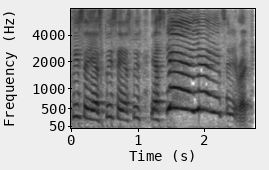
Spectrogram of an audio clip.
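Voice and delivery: high, breathless mock pleading for a yes; pleading eager hope. Product manager silently begging the tester, high mock pleading. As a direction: beg under your breath like an anxious product manager. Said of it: "you're secretly saying".

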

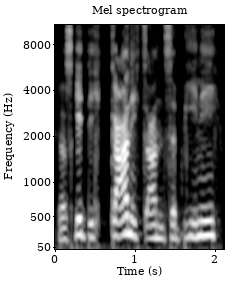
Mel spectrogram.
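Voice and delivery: loud, indignant snap; heated, forceful retort; angry snarl. A narrator's reading. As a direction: snap back at a taunt. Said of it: "fauchte Ron".

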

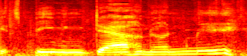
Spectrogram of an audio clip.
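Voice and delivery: drawn out, climbing into a high giggle; playful rising squeal. Pretend. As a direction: stretch it slowly upward till it breaks into squealed laughter. Playful reaction to sun coming out.

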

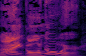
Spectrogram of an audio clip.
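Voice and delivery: high, loud defiant snarl; the demon digs its heels in. Retold or imitated. The demon refuses the preacher, loud and defiant. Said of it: "She started saying".

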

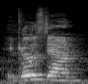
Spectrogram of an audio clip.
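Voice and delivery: ordinary delivery

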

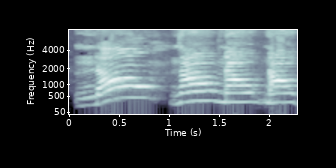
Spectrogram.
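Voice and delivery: high, rising run of no's, insisting; emphatic no. Real, not acted. Vlogger firmly rejecting a commenter's claim, emphatic.

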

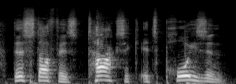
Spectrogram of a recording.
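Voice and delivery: real fired-up preacher's cry. Real, not acted. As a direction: hammer the warning home, slow and loud. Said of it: "I'm fired up".

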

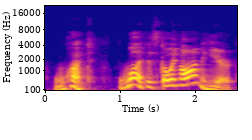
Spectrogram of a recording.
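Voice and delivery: high, slow startled woman's voice; stammering nurse. Acted. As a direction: play the flustered older nurse. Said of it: "the older nurse finally stammered".

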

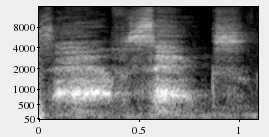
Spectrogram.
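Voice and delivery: breathy joking whisper of the punchline. Acted. Coach letting sales reps in on a joke, whispered. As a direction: drop to a secret whisper for the joke.

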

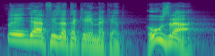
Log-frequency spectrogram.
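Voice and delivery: high, loud threat into a shouted order; threaten, then bark the order to strike; angry command. A narrator's reading. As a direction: judge shouting in anger. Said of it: "parancsolta a hajdúnak".

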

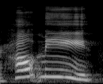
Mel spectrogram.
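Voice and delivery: high, loud cry for help. A narrator's reading. Sophie calls her parents for help, crying out. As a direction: cry out at the top of your voice. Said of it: "she cried".

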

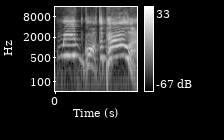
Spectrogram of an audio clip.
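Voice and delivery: high, slow, shouted villain boast; mock Illuminati voice. Mocking the Illuminati for the viewers, a high slow shouted boast. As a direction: ham up a gloating secret society. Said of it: "I don't know why they talk like that".

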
